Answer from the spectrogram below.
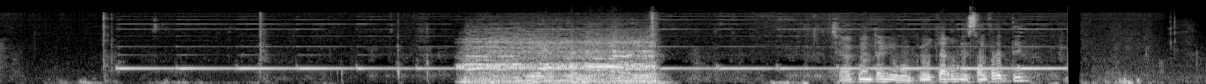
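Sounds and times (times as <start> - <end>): car warning buzzer: 1.2 - 10.7
loud sound: 4.6 - 6.8.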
